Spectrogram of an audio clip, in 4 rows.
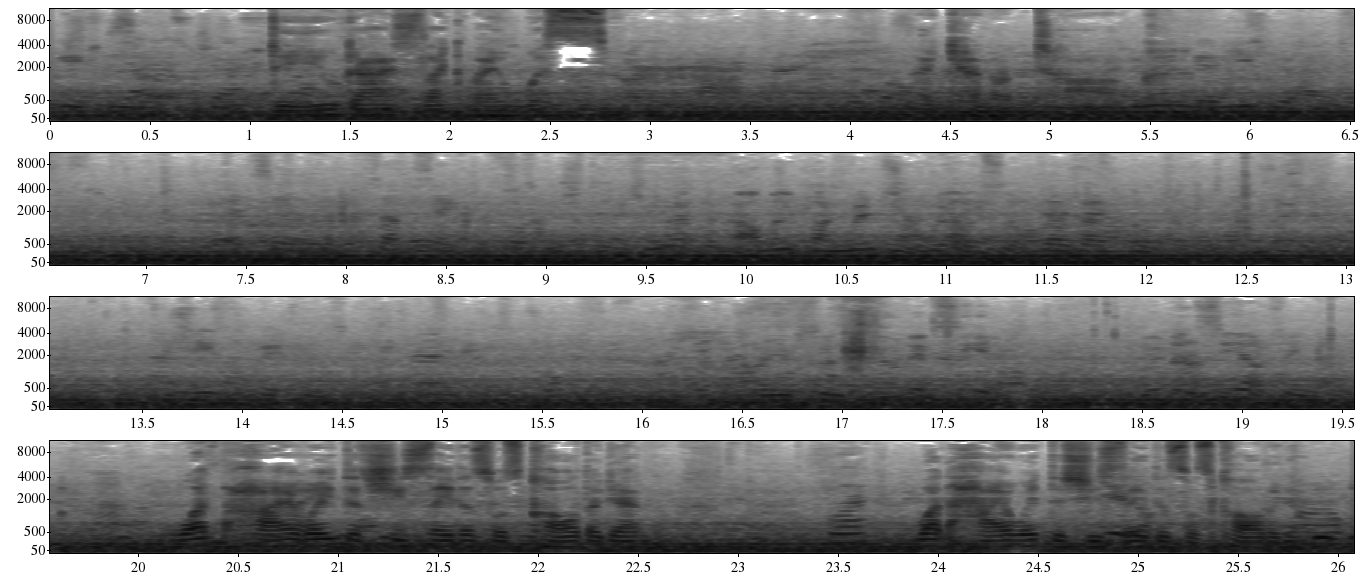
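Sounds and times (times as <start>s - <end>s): indistinct passenger voices: 0.0s - 26.0s.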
